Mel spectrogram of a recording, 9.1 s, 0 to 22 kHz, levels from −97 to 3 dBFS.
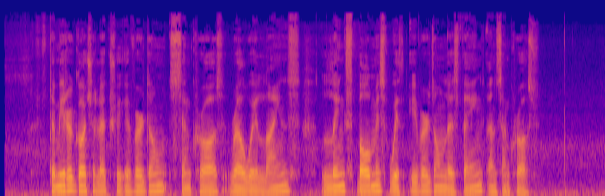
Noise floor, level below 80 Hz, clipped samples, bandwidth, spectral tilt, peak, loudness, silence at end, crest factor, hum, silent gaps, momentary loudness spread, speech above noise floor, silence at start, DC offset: -47 dBFS; -50 dBFS; under 0.1%; 16 kHz; -6 dB/octave; -8 dBFS; -26 LUFS; 0 s; 18 dB; none; none; 10 LU; 21 dB; 0.15 s; under 0.1%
